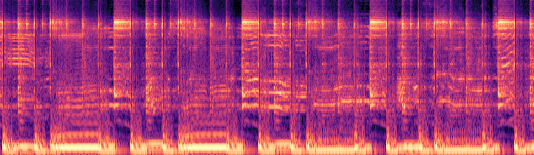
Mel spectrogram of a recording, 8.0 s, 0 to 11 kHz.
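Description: Electronic dance music played loud through a horn-loaded 15-inch 'classic' speaker cabinet under test, with heavy bass notes repeating about once a second under a busy upper line.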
